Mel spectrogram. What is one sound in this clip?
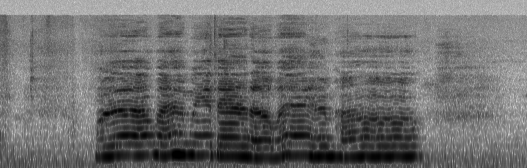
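A man hums a short tune close to a microphone.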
